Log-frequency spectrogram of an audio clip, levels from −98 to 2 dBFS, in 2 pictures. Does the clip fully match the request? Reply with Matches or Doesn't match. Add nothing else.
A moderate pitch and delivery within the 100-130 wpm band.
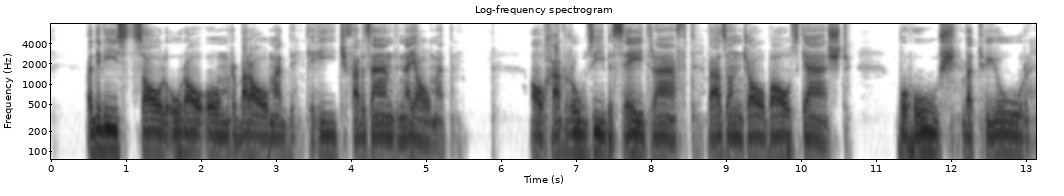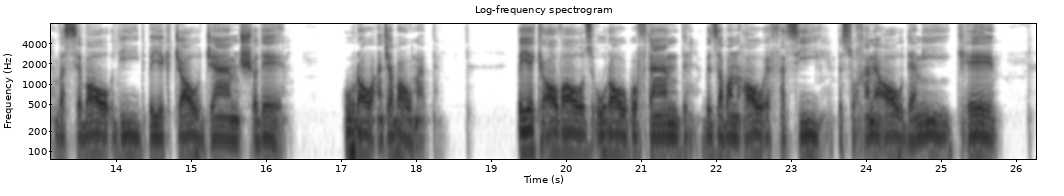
Doesn't match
